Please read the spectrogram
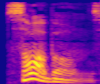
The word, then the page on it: sawbones: British English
